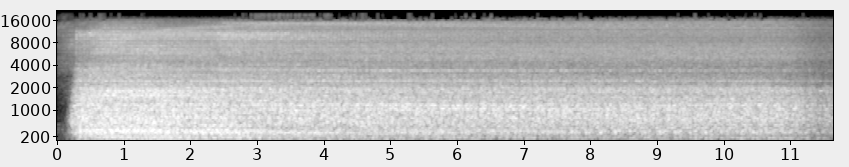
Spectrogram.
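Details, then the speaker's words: Model Simplex steam locomotive with new blast nozzle adding back pressure: steady rushing exhaust beats near four per second, and as the engine slows a thin squeak or whistle rides over it, absent without the nozzle; cause unresolved. "But once again, when the engine slows down, it starts to squeak or whistle. This is a real puzzle. It doesn't whistle without the blast nozzle, but it whistles"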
